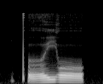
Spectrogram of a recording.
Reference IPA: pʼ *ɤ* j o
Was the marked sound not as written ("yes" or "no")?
no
